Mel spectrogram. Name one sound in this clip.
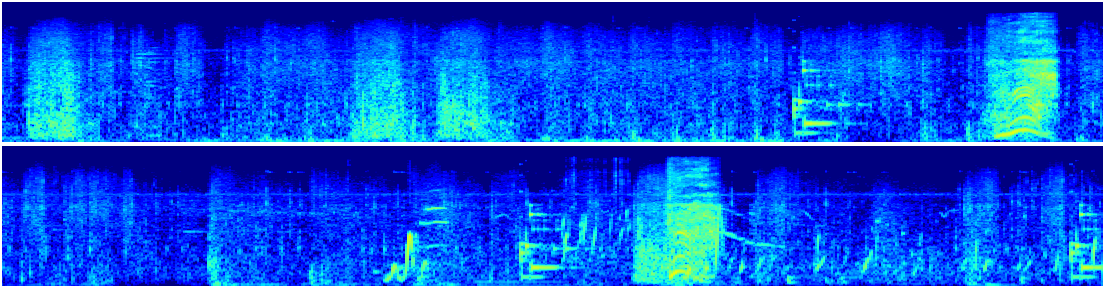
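Footsteps swish quickly through tall grass.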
